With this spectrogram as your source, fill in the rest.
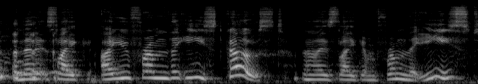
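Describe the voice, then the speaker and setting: Someone with a slight English accent speaks against noticeable background noise. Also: woman. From England. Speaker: fabric shop co-host. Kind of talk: live stream sales chat.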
